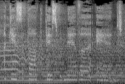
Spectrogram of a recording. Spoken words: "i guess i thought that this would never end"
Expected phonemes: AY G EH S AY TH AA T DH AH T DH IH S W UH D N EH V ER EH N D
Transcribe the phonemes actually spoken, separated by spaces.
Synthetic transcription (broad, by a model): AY G EH S AY TH AA T DH AH T DH IH S W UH D N EH V ER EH N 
